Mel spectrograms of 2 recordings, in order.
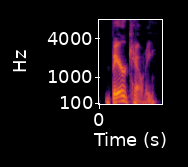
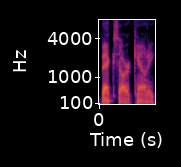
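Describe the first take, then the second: First: The name is said like the word bear. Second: The name is said with an x sound. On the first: The speaker calls it right. "I was corrected in the chat room that it's Bear" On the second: The speaker calls it wrong. "I pronounced it Bexar County"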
